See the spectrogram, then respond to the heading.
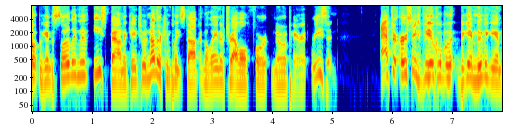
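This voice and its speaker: A man hosting a podcast, chatting casually and jokingly about sports, his voice slightly raspy. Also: on the high side, no room sound. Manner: fast, joking, reads quotes aloud. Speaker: podcast host.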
